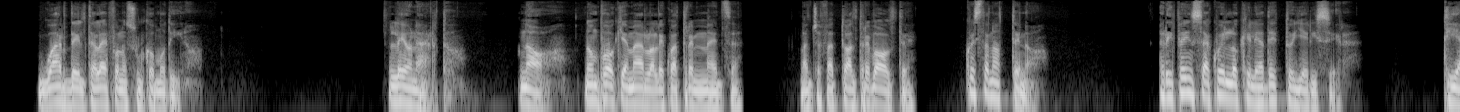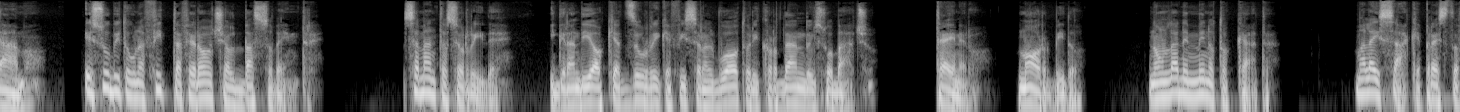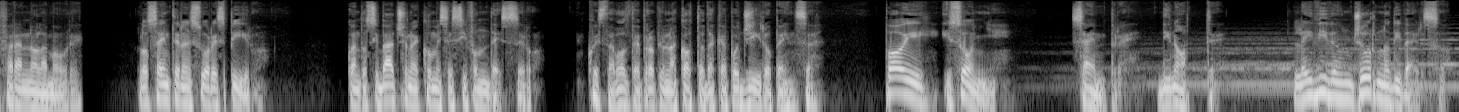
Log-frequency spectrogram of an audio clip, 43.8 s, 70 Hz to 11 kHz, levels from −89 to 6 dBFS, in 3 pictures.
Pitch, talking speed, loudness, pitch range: 110 Hz, 140 wpm, -16 LUFS, 95-130 Hz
